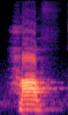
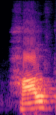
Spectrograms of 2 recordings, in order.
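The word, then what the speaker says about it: half: Thief, life, life, हाफ, हाल्फ नहीं, scarf. ये सब जो प्रोनाउंसिएशन जो मैं बता रहा हूँ साथ में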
